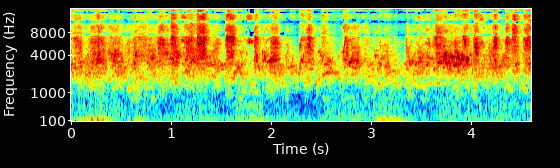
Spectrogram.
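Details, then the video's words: Budgerigars during mating, keeping up unbroken high chattering and squeaky chirps from several birds, with a few soft low thuds underneath. "Budgies parrot Mating"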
